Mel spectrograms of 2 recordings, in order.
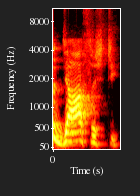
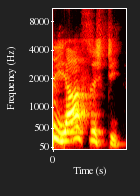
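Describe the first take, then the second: First: যা সৃষ্টি opening on a hard ja; wrong pronunciation. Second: ইয়া সৃষ্টি with ইয়া as a clear glide ya; correct pronunciation. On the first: Teacher imitates the common wrong reading. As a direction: mimic the common mistake যা সৃষ্টি with ja. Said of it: "উচ্চারণ করবে কিন্তু যা সৃষ্টি". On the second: Teacher models the correct opening of the shloka. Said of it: "উচ্চারণ করছি ইয়া সৃষ্টি". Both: Shown as a demonstration.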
